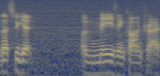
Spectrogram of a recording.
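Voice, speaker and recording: A man talks in a relaxed tone at a moderate pace. There is noticeable background noise. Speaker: gaming video creator. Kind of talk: gameplay commentary. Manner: stuttering, self-correcting; casual, relaxed.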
